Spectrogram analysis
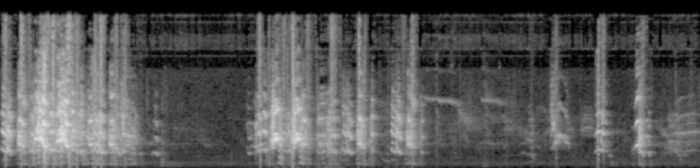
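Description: Cockatoo giving two long, harsh, rasping screeches about a second apart, followed by several shorter, sharp squawks.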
